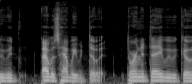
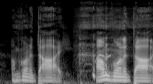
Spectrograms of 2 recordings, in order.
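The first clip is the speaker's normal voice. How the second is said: put-on panicked cry, louder; 6 dB louder than usual. Retelling panicking as a child on the toilet: imitating own past panic. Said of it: "I start panicking".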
